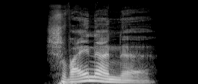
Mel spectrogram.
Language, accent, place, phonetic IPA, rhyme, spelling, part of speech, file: German, Germany, Berlin, [ˈʃvaɪ̯nɐnə], -aɪ̯nɐnə, schweinerne, adjective, De-schweinerne.ogg
- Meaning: inflection of schweinern: 1. strong/mixed nominative/accusative feminine singular 2. strong nominative/accusative plural 3. weak nominative all-gender singular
